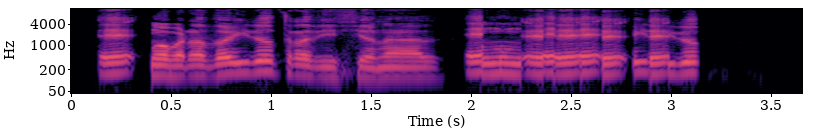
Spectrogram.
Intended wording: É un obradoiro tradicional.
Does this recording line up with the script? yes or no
no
